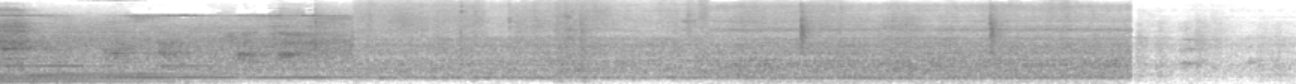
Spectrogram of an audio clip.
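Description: Background music fading out over the first two seconds, then the inside of a diesel railcar: a steady engine hum with a few light clicks, cut off abruptly near the end.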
